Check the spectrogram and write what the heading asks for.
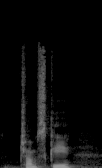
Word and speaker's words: Chomsky: Komsky, spricht man ihn aus? Ähm, Chomsky.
